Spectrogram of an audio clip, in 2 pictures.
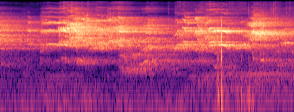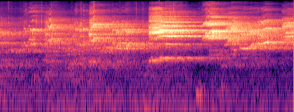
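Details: Rainbow lorikeet chattering almost continuously, a harsh, scratchy stream of screeches with uneven loudness and a sharp click partway through.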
